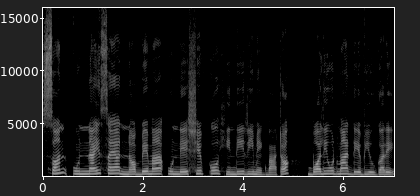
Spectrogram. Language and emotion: Nepali, neutral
